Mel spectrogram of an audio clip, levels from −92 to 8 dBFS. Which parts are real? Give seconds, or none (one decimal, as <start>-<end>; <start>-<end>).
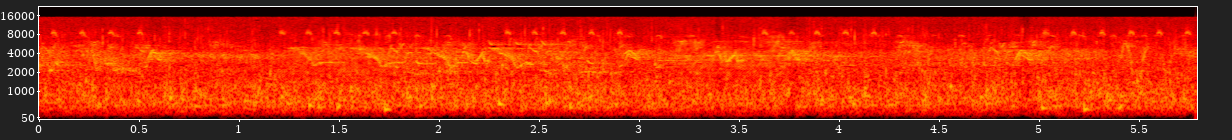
0.0-1.2; 1.8-3.2; 3.8-5.8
